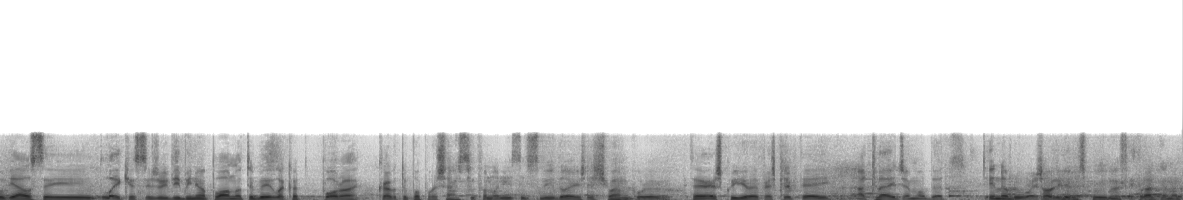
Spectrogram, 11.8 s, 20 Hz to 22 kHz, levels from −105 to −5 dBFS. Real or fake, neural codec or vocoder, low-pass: fake; codec, 16 kHz, 1 kbps, X-Codec, HuBERT features, trained on balanced general audio; 7.2 kHz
